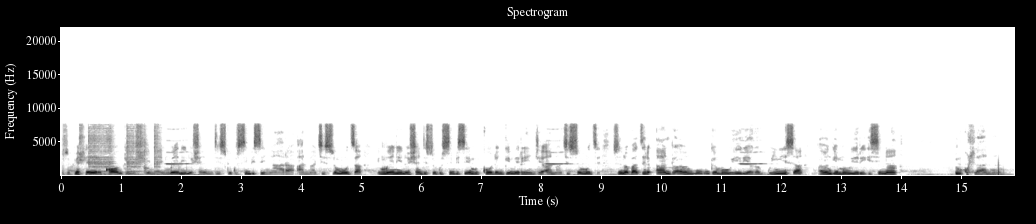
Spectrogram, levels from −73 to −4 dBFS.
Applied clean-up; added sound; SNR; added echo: none; Squeak / Screech + Fart; 17 dB; none.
